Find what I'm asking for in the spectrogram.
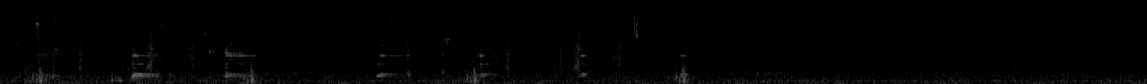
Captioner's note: footsteps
